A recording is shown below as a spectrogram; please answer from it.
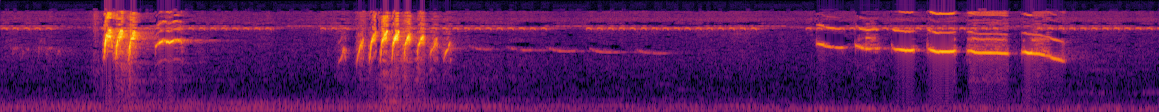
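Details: Young flamboyan singing for bird training, Indonesia: two short buzzy bursts, a thin fading whistle, then a series of clear whistles sliding steadily downward, over a faint persistent high tone.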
